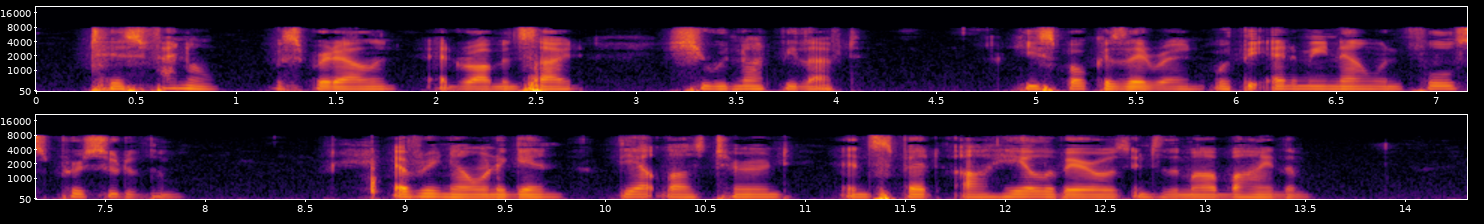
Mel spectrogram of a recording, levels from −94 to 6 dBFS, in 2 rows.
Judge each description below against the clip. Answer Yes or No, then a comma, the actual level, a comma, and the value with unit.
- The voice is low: Yes, low, 120 Hz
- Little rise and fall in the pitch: Yes, narrow, 1.9 semitones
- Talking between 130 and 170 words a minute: No, average, 185 wpm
